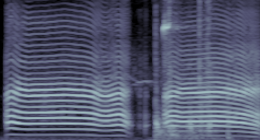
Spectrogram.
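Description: A baby wails loudly in two long, high-pitched cries separated by a brief catch of breath, close and piercing. Cartoon scene.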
